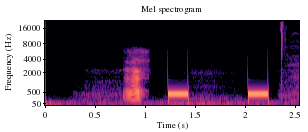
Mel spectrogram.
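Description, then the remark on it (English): Two identical telephone beeps from the speaker's wife calling in, each a short, steady mid-pitched tone, loud and spaced under a second apart, after a brief burst of voice. “And then we have my wife calling in, so you go hear some beeps.”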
